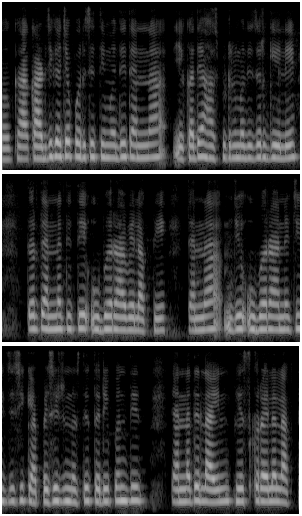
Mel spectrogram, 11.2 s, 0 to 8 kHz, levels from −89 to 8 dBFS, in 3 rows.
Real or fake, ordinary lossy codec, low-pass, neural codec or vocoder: real; none; 7.2 kHz; none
